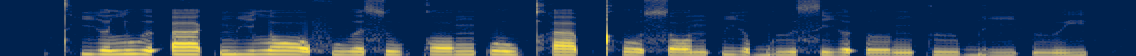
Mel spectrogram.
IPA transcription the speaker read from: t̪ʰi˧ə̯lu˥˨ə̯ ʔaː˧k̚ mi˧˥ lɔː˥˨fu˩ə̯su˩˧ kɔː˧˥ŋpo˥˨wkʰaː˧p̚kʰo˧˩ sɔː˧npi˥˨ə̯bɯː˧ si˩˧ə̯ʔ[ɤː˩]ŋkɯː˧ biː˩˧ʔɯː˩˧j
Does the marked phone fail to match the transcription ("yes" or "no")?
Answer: no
